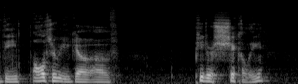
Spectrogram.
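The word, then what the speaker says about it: Schickele: alter ego of Peter shickley which I've always heard that's how you pronounce his last name uh and this is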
